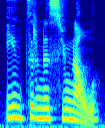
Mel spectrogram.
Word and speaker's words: internacional: Internacional, internacional, internacional, internacional, internacional. Here we have the nasal sound in, internacional. So here we have the last syllable stressed because it ends in an L.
